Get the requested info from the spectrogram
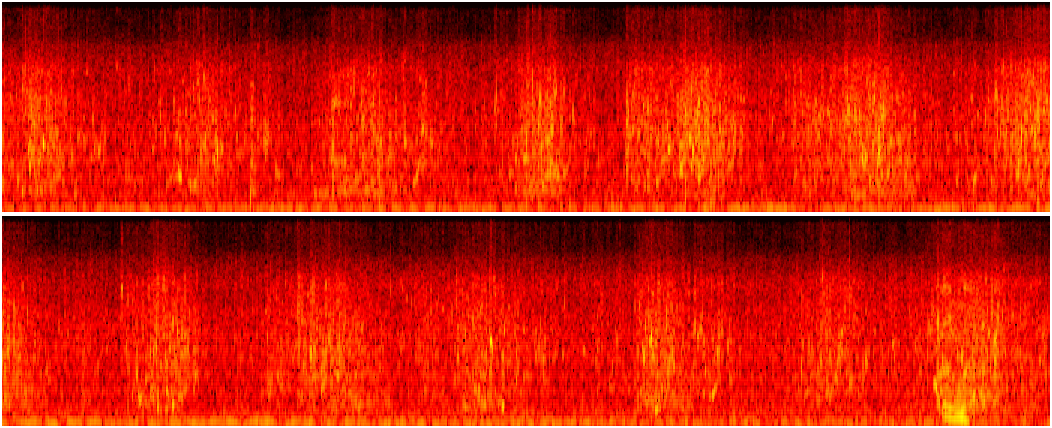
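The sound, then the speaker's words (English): Steady paddle strokes of a small boat going down a river, moving over to the sunlit right side, swish through the water about every two seconds, with gentle splashing and a faint low rumble underneath; no one speaks. “maneuvering to the right side of the river as it's in the sun more.”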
